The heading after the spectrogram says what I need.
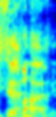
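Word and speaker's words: Subban: said it wrong I said it right PK suban yeah he has a brother named Malcolm suban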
